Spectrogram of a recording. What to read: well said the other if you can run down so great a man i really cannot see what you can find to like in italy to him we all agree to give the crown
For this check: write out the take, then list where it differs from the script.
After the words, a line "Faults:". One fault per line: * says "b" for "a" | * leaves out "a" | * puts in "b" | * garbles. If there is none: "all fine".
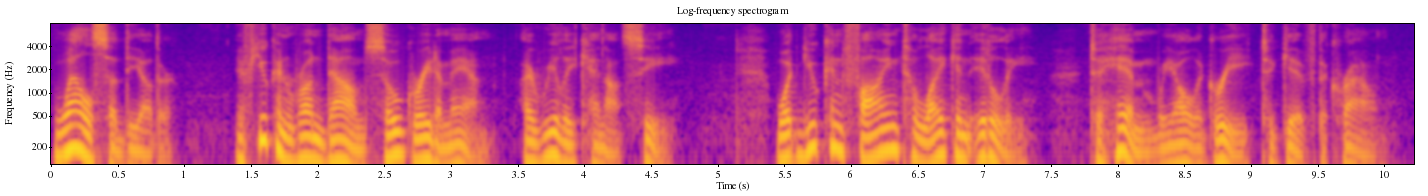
well said the other if you can run down so great a man i really cannot see what you can find to like in italy to him we all agree to give the crown
Faults:
all fine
